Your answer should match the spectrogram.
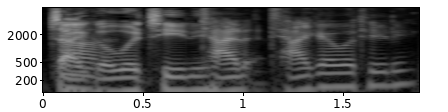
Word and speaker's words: Taika Waititi: Like because to a certain extent, like in this, at this angle, the angle Taika Waititi takes, whatever, I don't know how to pronounce his name. – Taika Waititi.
